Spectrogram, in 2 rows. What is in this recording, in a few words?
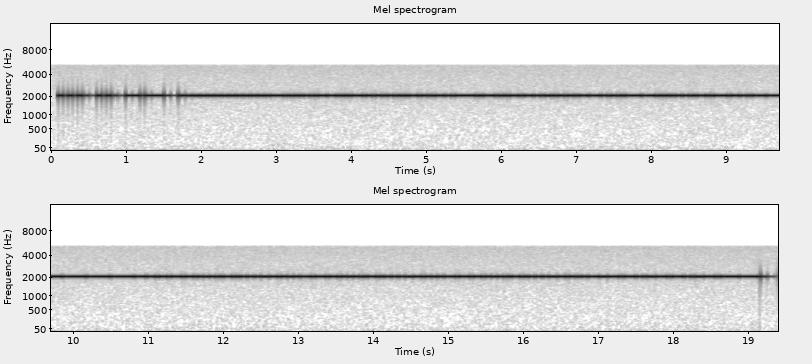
SIM31, digital modes; Digimodes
